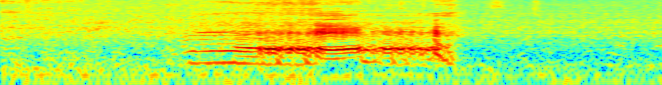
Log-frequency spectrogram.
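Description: A Galapagos sea lion barks.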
